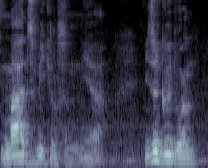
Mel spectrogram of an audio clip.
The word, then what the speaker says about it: Mads Mikkelsen: guy who played hannibal in the series come pronouncing his name is mads makers mads mikkelsen yeah he's a good one he's good he's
